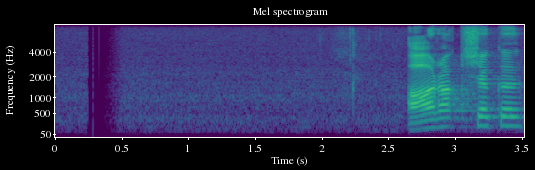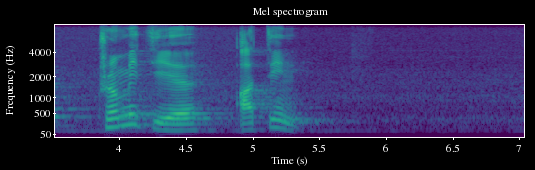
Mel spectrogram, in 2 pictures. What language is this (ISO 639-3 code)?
sin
